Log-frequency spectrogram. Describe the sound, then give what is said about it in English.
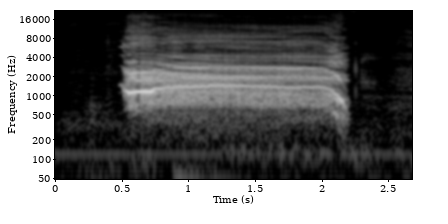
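A single shrill banshee scream, one loud, sustained wail lasting under two seconds that holds steady before dipping slightly at the end, heard alone with silence on either side. “So once you hear the banshee scream, that means it's spoiler time.”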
